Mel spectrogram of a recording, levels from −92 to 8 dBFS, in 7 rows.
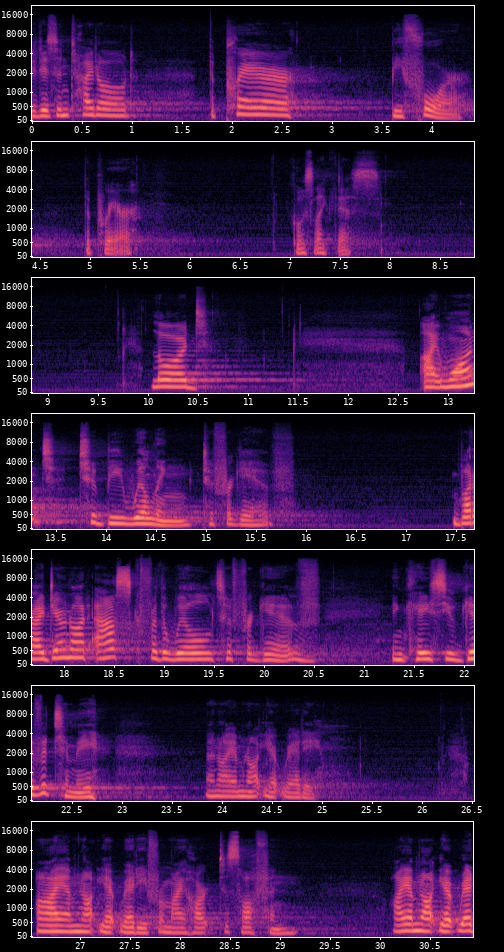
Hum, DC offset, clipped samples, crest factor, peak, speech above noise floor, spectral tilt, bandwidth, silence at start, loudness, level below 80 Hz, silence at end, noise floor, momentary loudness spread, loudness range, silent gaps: none; under 0.1%; under 0.1%; 20 dB; -4 dBFS; 39 dB; -5.5 dB/octave; 15 kHz; 0 s; -23 LUFS; -66 dBFS; 0 s; -61 dBFS; 18 LU; 14 LU; none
